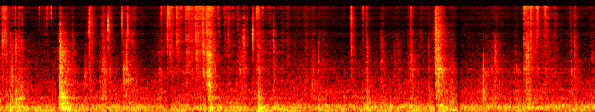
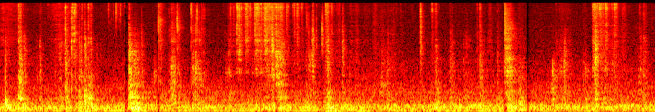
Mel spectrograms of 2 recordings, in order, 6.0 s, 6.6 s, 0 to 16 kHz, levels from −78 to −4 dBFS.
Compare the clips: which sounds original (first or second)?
second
